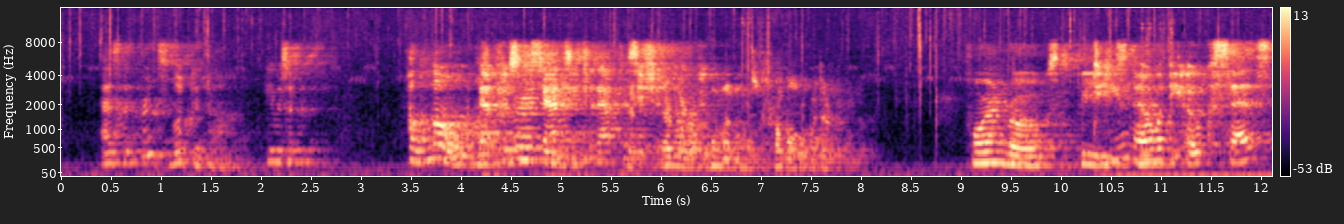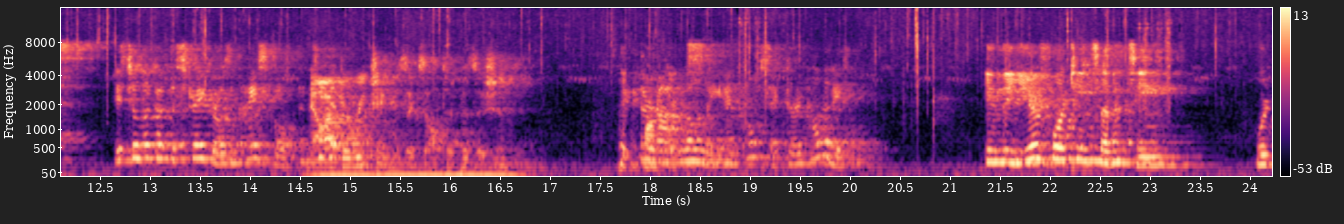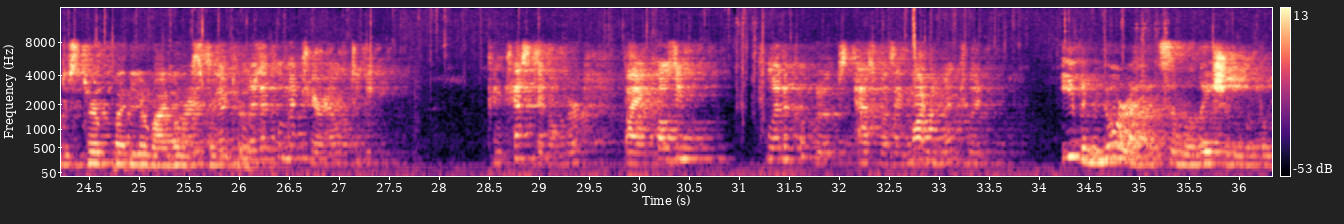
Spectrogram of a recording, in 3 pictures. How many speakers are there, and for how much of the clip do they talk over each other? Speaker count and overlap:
eight, about 14%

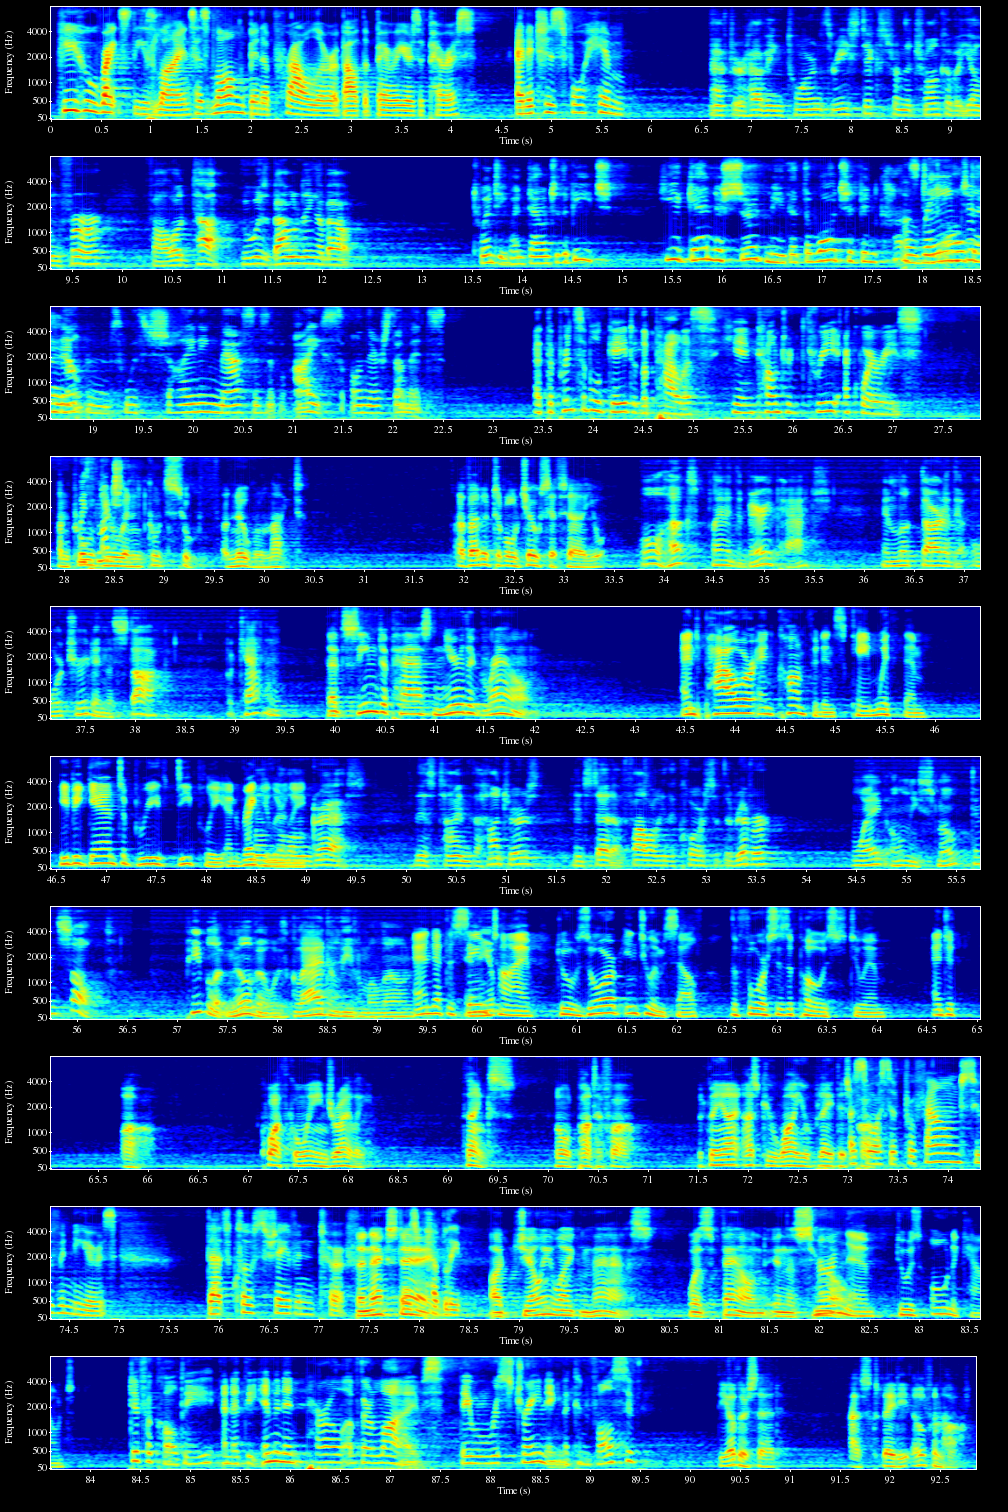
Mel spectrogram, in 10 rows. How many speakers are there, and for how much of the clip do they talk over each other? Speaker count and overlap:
nine, about 6%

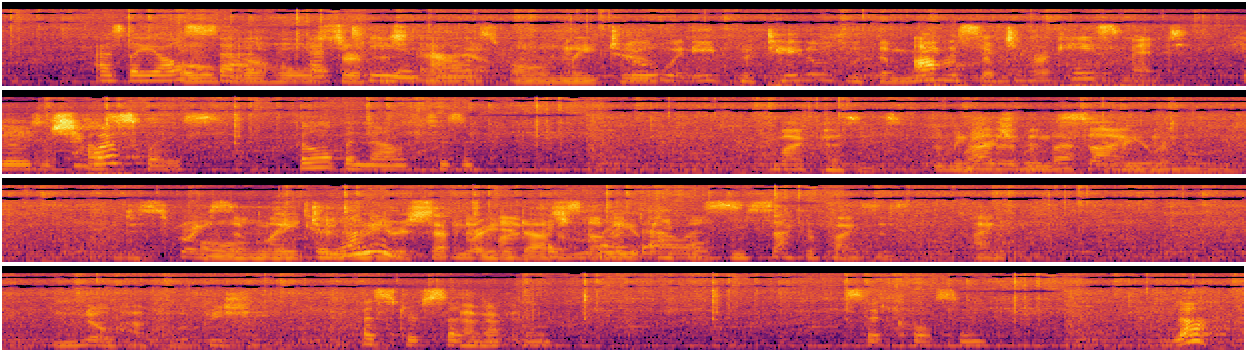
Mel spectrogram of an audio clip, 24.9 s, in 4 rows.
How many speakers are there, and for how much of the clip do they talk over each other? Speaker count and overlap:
four, about 34%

